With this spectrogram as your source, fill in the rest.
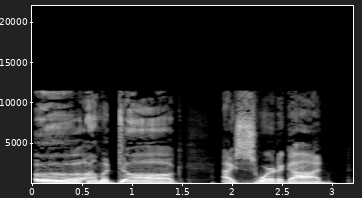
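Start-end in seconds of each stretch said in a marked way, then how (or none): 0.0-1.5 put-on, very slow, pitched-up, dragged-out drawl. Retelling how the speaker answered a guy by copying him: mimicking a guy's voice. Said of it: "mimicking his voice".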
